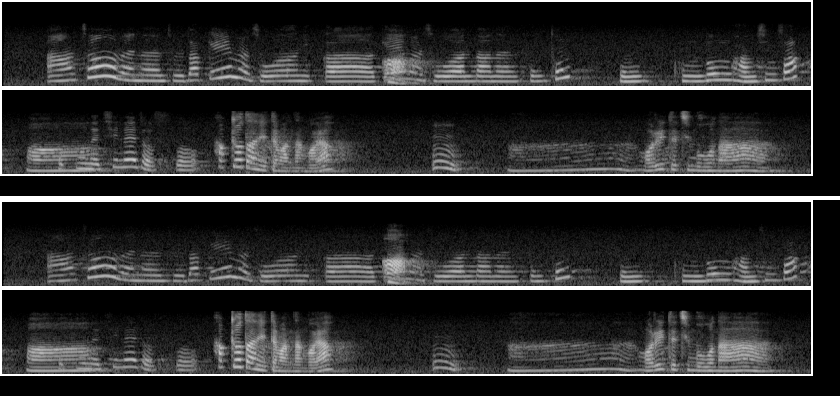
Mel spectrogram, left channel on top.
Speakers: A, on the left (about 65°); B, on the right (about 45°).
A: 아, 처음에는 둘 다 게임을 좋아하니까,
B: 어,
A: 게임을 좋아한다는 공통? 공, 공동 관심사?
B: 아,
A: 덕분에 친해졌어.
B: 학교 다닐 때 만난 거야?
A: 응.
B: 아, 어릴 때 친구구나.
